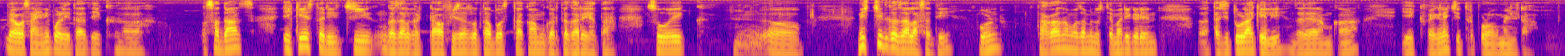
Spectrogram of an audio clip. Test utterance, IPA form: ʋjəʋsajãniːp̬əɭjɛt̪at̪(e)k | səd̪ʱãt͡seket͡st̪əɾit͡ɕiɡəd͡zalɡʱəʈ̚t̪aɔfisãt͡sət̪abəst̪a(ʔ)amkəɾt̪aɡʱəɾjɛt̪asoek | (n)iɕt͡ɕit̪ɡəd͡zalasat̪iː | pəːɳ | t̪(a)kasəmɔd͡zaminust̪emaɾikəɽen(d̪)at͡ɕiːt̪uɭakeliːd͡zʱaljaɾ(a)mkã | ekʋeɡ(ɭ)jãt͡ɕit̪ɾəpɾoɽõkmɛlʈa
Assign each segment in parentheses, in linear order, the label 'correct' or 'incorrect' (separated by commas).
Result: correct, incorrect, correct, correct, incorrect, correct, correct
